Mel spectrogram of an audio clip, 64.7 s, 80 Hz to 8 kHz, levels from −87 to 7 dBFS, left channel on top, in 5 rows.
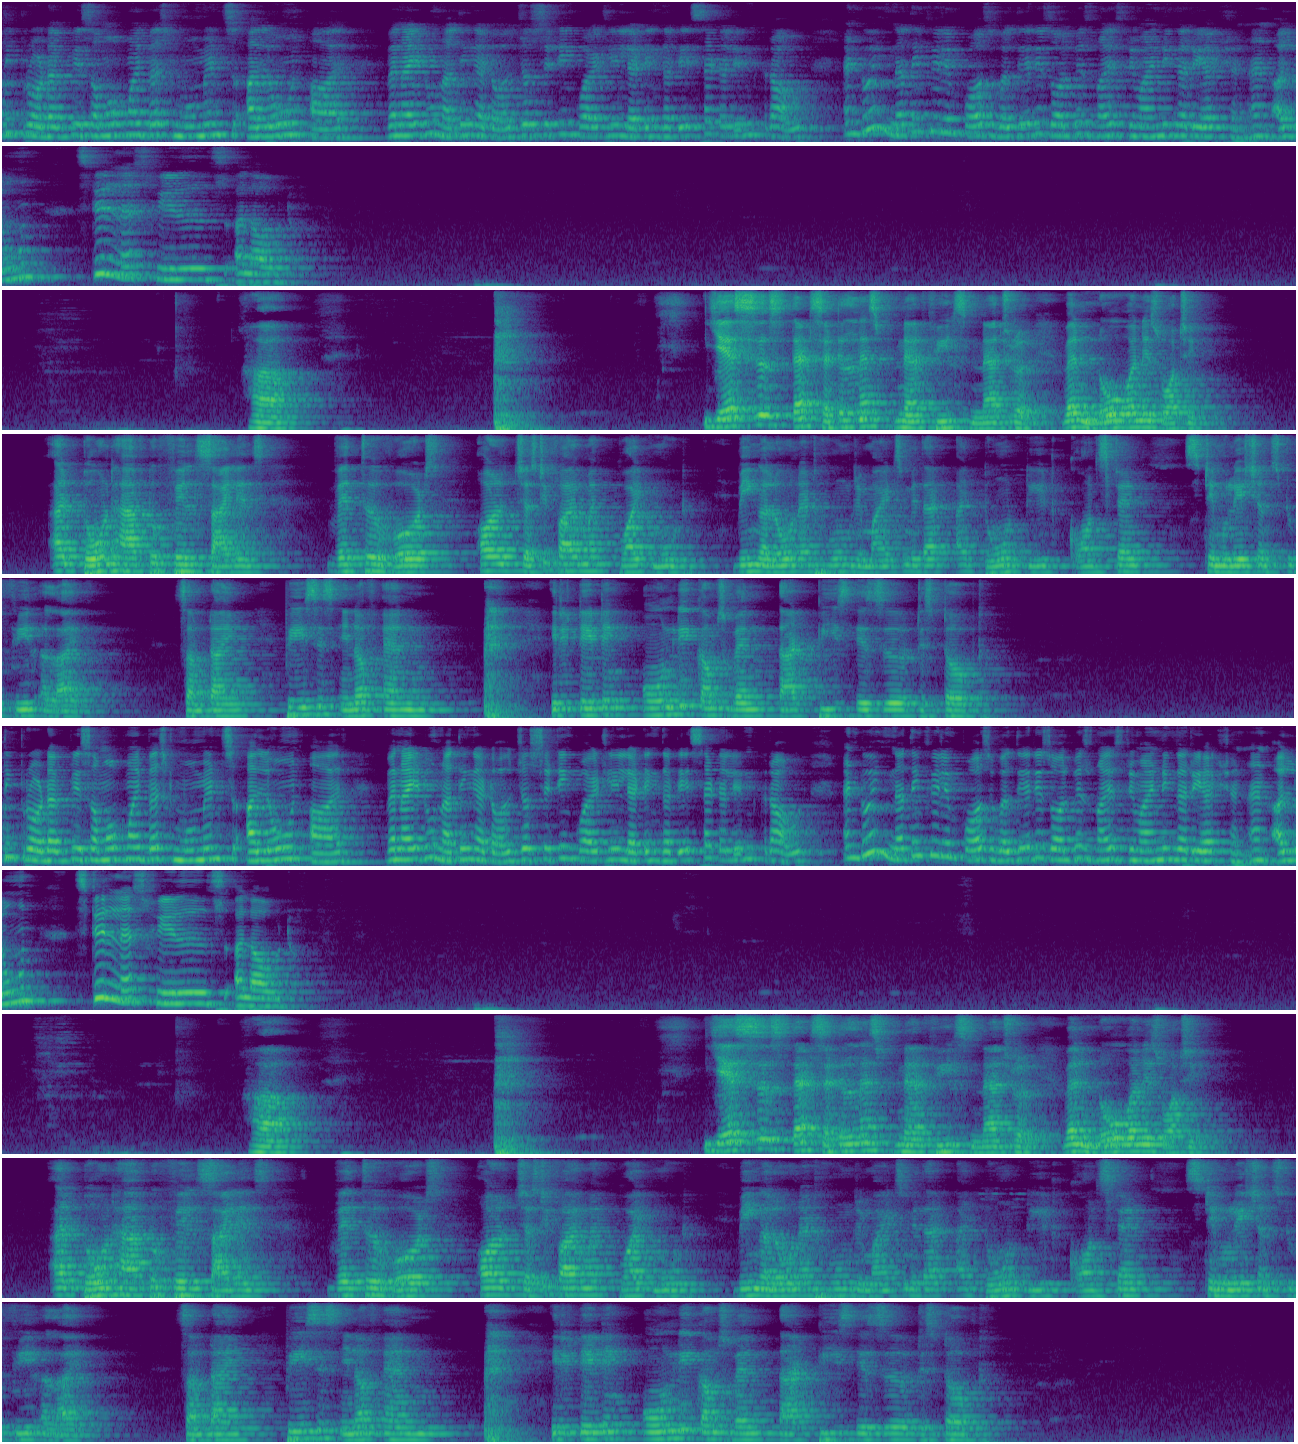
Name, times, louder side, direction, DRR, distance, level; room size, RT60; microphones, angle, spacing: voice 1, 0.0-8.1 8.4-13.3 13.7-15.9, right 5 dB, 80° right, 0.3 m, -25 dB
voice 2, 28.3-28.8 30.8-31.1 32.5-37.9 39.3-41.4 42.1-43.2 43.6-45.6 46.1-50.2 50.7-52.5 53.5-54.2 54.6-56.0 56.6-56.8 57.3-57.9 58.2-61.4, left 2 dB, 55° left, 0.7 m, -23 dB
3.9 x 2.8 x 4.3 m
head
